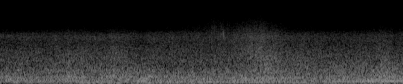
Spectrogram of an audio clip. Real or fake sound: real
